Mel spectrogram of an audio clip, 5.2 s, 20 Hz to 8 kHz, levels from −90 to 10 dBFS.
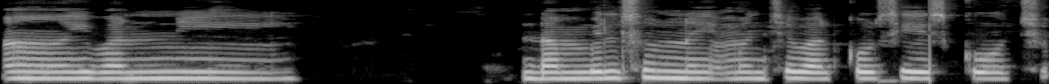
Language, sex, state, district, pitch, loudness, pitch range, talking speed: Telugu, female, Telangana, Karimnagar, 230 Hz, -16 LUFS, 225-235 Hz, 80 wpm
